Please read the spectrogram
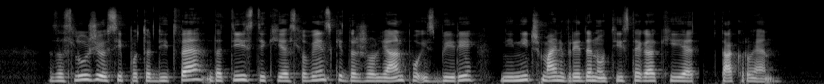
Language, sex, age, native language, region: Slovenian, female, 18-29, Slovenian, Savinja region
